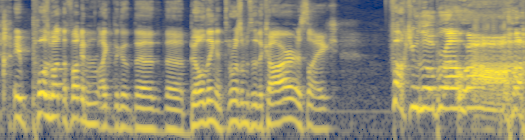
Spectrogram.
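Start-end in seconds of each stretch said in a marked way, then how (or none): 4.9-6.6 high shouted taunt. Retold or imitated. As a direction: yell it like a bully brother. Predator taunt voiced.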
